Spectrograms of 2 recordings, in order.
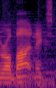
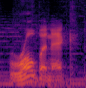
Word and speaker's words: Robotnik: a lot growing up, and I remember her mispronouncing Robotnik's name as Robotnik, and I legit thought that was how Eggman's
